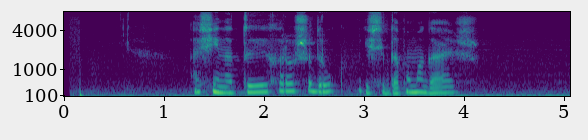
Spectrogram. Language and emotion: Russian, neutral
